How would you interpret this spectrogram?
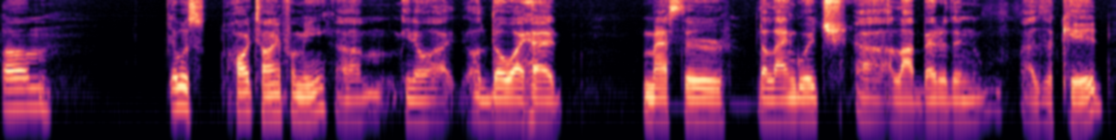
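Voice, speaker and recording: Dominican guy w thick spanish accent, low monotone, lots of restarts, dry sound. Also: dry recording. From Dominican Republic. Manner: halting, frequent restarts and fillers, earnest. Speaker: interview guest, former police sergeant. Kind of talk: radio interview.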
